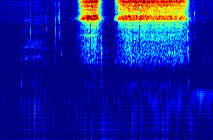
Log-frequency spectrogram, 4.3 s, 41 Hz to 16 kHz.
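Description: Two primer puffs drawn through a Fogger V4 rebuildable atomizer: air hissing through its airflow holes with a thin high whistle. A short draw comes about halfway through, then a longer one of about a second and a half, pulling juice into the cotton wicks around the coils.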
